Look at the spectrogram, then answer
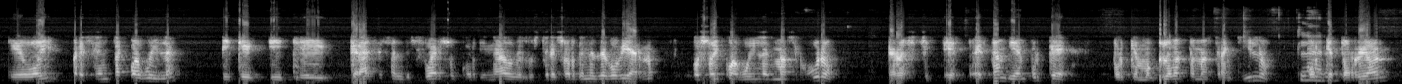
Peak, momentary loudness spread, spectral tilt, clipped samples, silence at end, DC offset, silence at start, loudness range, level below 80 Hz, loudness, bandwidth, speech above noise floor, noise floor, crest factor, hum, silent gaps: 0 dBFS; 11 LU; 0.5 dB/octave; 1%; 0.1 s; under 0.1%; 0.1 s; 2 LU; -58 dBFS; -11 LUFS; over 20 kHz; 30 dB; -43 dBFS; 14 dB; none; none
